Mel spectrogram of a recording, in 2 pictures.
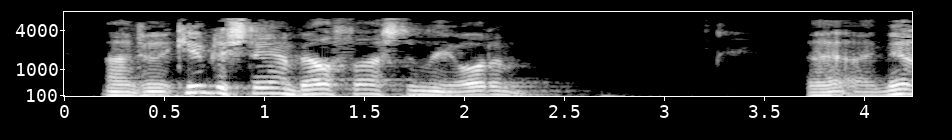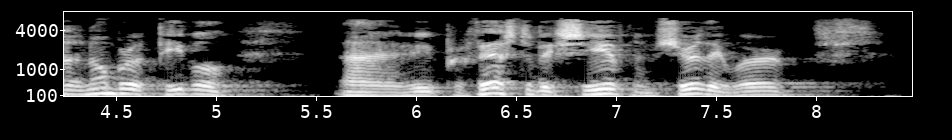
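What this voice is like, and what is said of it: Strong regional accent, slight whine. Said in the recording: “you could likely understand from the accent, you pick up a wee bit of a whine, that it hadn't been very far travelled”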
